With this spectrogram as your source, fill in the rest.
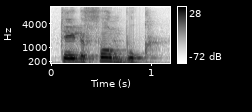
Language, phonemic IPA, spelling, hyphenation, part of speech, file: Dutch, /teː.ləˈfoːnˌbuk/, telefoonboek, te‧le‧foon‧boek, noun, Nl-telefoonboek.ogg
- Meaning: phone book, telephone directory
